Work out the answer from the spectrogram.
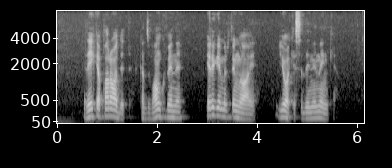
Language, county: Lithuanian, Utena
